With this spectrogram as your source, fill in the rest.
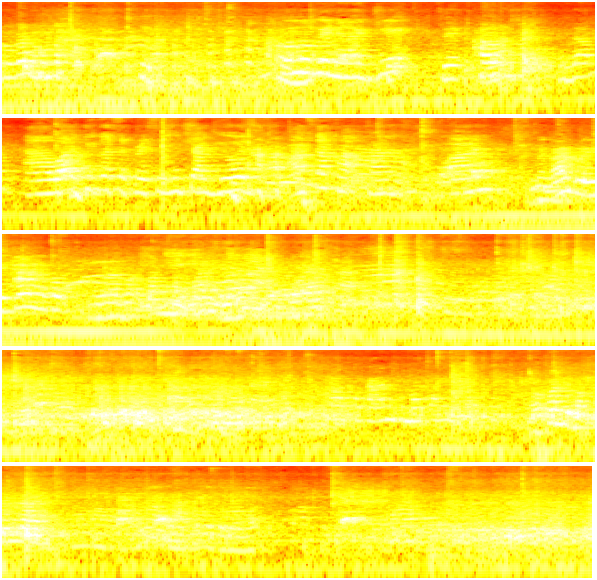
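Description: Serving spoons clink against dishes and plates.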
